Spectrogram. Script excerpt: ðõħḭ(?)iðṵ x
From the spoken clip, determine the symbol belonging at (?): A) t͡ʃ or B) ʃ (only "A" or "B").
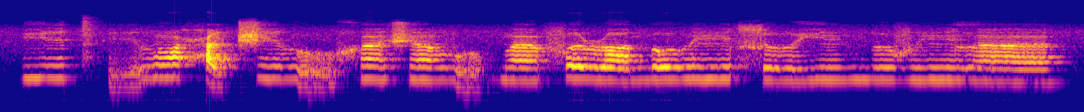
A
